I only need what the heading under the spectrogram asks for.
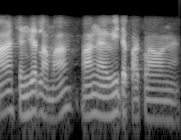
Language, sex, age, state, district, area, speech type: Tamil, male, 18-30, Tamil Nadu, Ariyalur, rural, conversation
